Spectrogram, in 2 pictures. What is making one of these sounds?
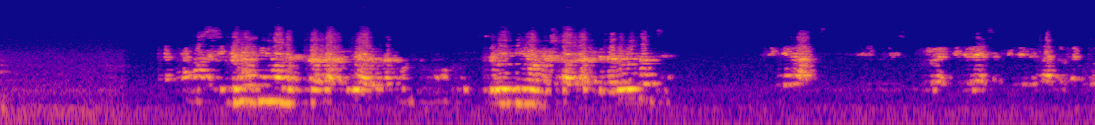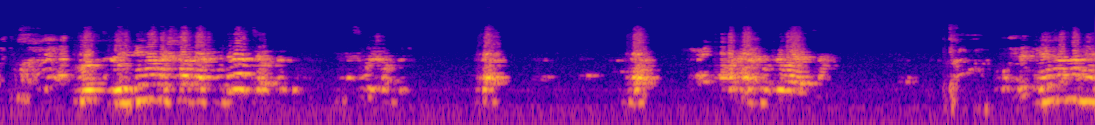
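A man answers from farther off over an online call.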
